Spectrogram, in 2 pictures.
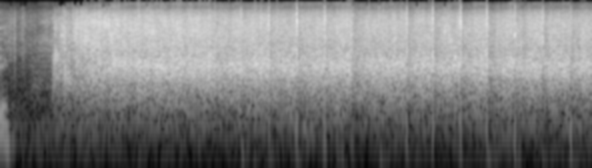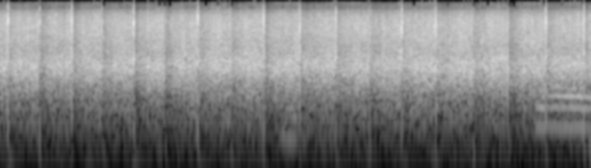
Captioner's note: applause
